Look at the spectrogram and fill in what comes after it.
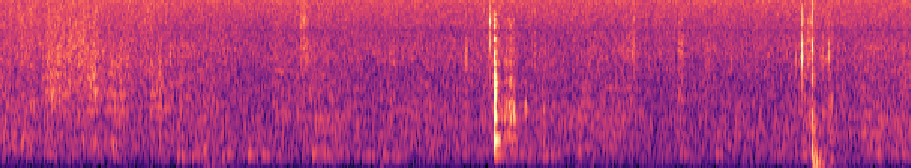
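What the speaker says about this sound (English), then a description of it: "These bees right now are extremely docile" Honey bees at an opened hive hum in a steady, soft drone, broken by two brief sharp knocks or clicks close by.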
